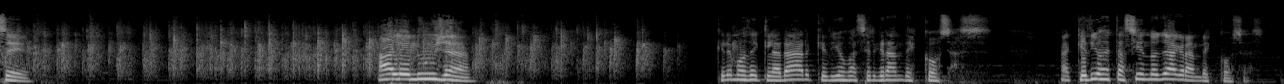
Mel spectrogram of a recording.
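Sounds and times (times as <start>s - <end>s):
speech: 0.0s - 0.5s, 3.8s - 4.8s, 7.2s - 9.9s, 10.6s - 12.7s
audience clapping: 0.0s - 7.5s.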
